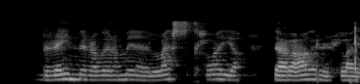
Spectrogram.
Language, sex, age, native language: Icelandic, male, 11, Icelandic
